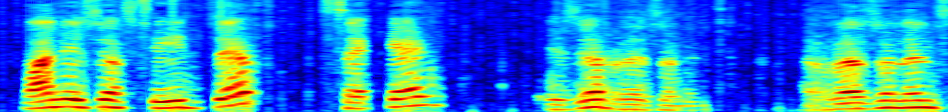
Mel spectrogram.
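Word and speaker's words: Zaitsev: Sage-Jeff is the pronunciation, Z-save is the name.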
